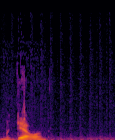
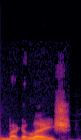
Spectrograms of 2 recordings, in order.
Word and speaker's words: Magalhães: that today bears his name, the Straits of Magellan. Something that's been pissing the Portuguese off ever since, because his name was actually Magalhães, and everybody's been mispronouncing both him and the straits that he discovered ever since.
